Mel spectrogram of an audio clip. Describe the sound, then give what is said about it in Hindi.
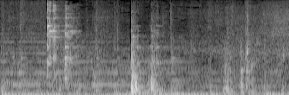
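Metal clinks of a spoon against a pot as whipped yogurt is stirred into chaap cooking in ghee; a few sharp, bright knocks sound at an uneven pace over a low background hiss. “दही, जिसको हमने फेंट के भी रखा है आपके सामने, ये ऐड कर देंगे हम चाप में। और यहाँ पे इसको मिक्स करके”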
